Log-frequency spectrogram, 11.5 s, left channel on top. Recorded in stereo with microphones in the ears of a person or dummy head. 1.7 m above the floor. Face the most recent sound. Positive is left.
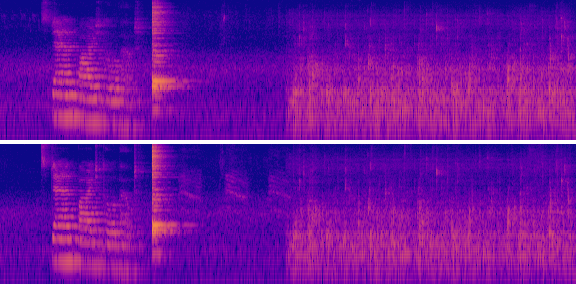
turn(degrees=-10)  # may be behind; listen again after turning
